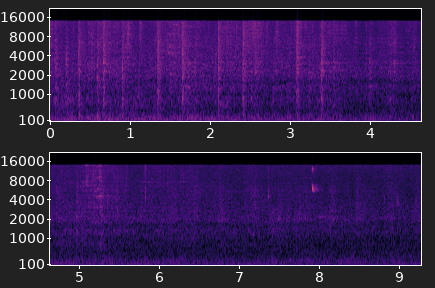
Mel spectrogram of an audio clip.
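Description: Empty GDE iron-ore gondola wagons rolling past on the track, their wheels clattering with sharp irregular knocks over the rail. After about four seconds the knocks thin out into a steadier rumble that slowly fades as the train draws away.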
